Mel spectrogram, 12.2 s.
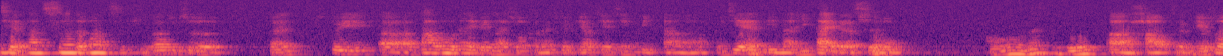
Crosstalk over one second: none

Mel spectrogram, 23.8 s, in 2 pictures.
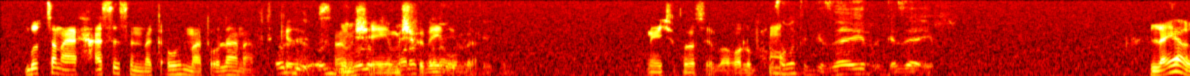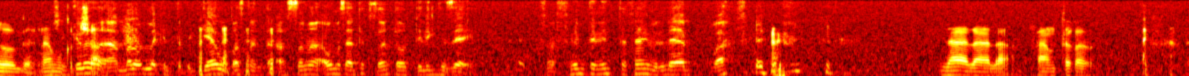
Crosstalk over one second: present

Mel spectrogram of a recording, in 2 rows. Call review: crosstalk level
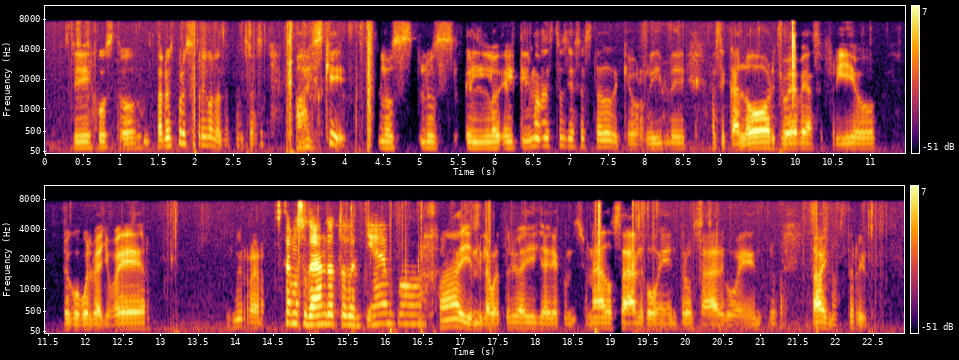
none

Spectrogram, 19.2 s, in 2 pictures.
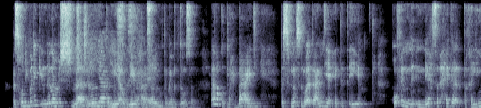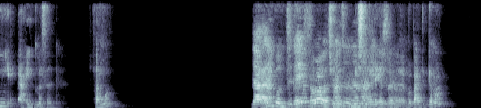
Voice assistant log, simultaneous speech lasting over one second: present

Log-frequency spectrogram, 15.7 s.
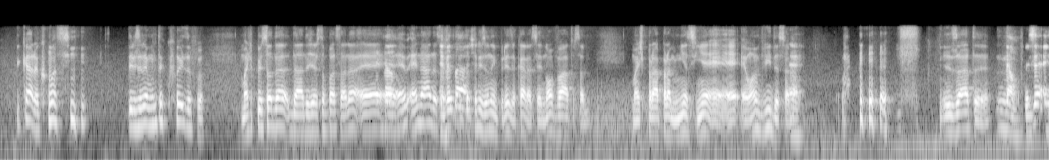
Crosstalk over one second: none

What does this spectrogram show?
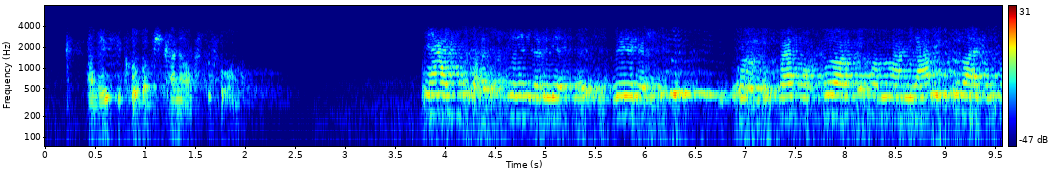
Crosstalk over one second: none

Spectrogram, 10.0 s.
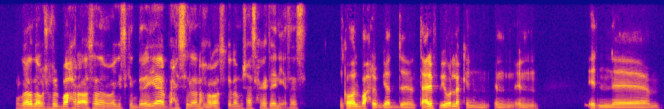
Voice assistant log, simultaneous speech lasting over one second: none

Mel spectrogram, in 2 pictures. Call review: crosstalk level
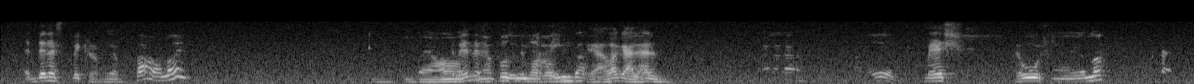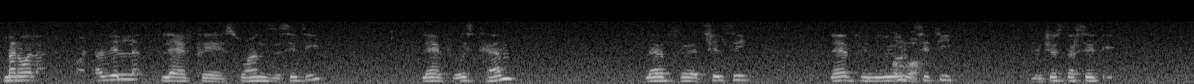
present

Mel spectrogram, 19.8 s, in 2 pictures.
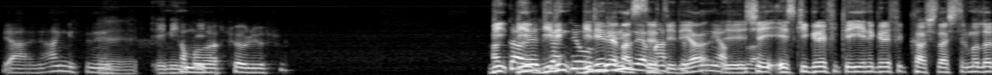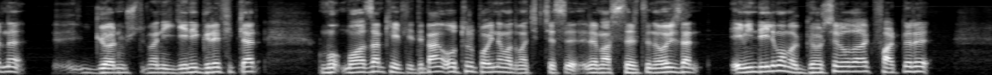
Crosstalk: present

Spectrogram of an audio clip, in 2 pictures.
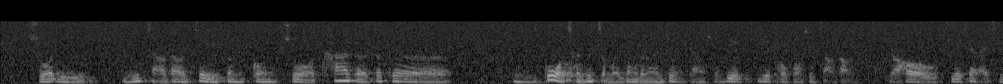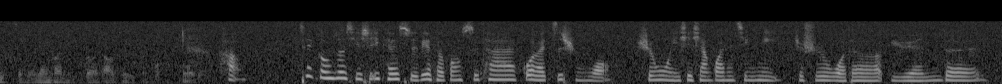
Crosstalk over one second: none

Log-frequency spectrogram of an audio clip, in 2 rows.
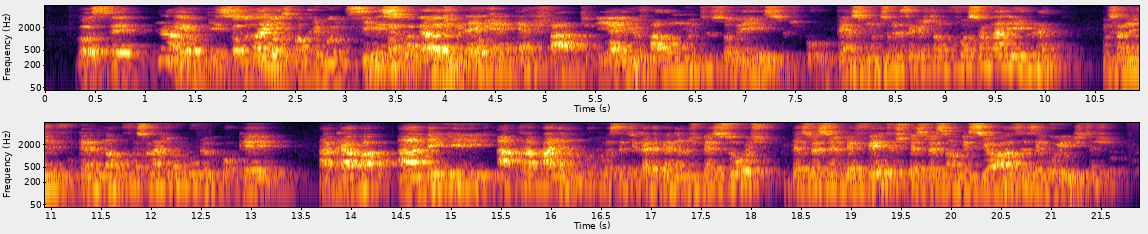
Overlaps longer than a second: present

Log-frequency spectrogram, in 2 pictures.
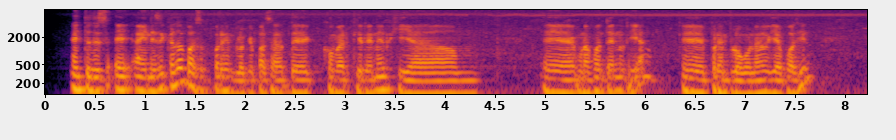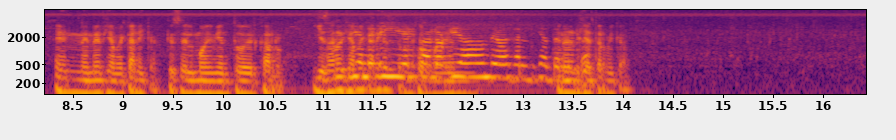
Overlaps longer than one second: present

